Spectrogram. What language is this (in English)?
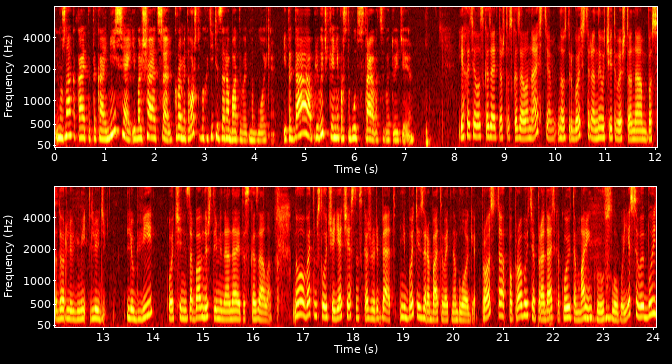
Russian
